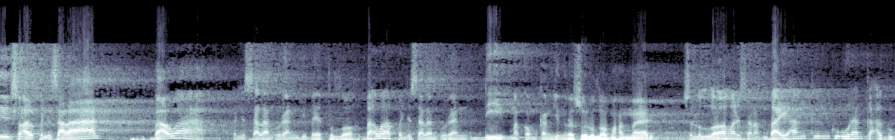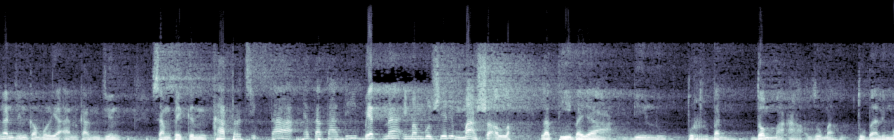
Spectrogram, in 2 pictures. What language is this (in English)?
Indonesian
